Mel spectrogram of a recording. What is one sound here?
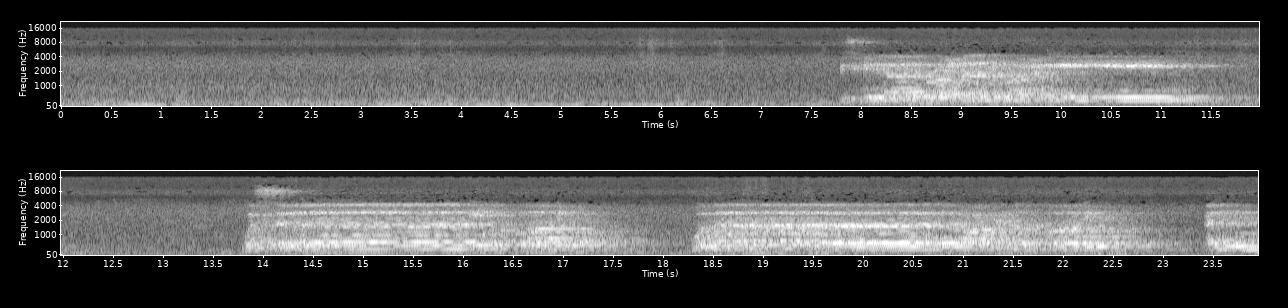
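Ceiling fans whir steadily.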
